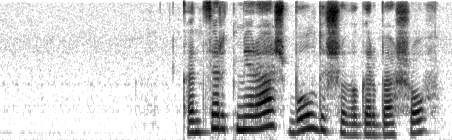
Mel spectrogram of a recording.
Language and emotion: Russian, neutral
